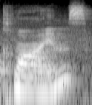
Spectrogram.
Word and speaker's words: climbs: she also climbs repeat listen to my pronunciation there's no B it's silent she also climbs climbs mountains every weekend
